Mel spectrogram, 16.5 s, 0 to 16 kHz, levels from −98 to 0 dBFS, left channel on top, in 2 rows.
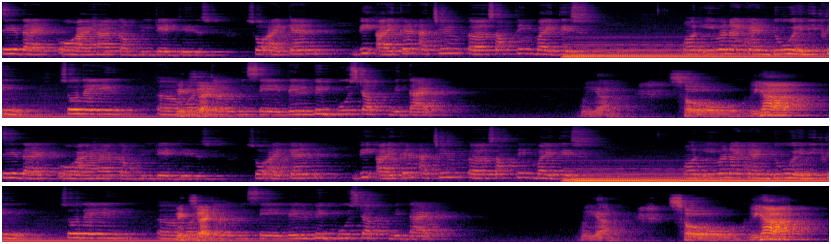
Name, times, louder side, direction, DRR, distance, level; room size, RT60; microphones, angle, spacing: voice 1, 0.0-2.1 2.5-3.2 3.5-6.3 6.8-8.5 8.9-12.6, left 3 dB, 35° left, 1 dB, 1.9 m, -35 dB
sound 1, 5.6-11.1, right 4 dB, 65° left, 5.9 m, -36 dB
voice 2, 10.0-10.4 14.1-16.2, right 3 dB, 45° right, 2 dB, 3.1 m, -31 dB
21.5 x 12.5 x 5.0 m, 0.81 s
head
